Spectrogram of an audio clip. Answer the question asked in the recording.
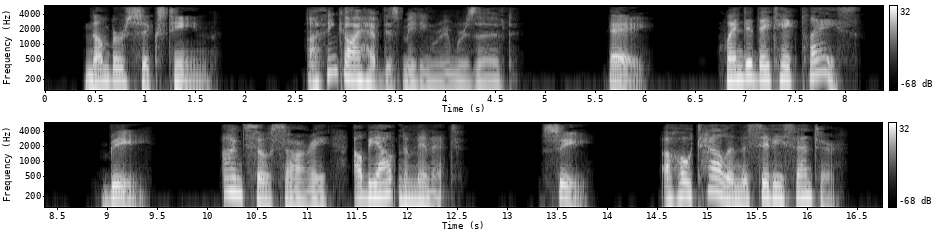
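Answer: B: I'm so sorry. I'll be out in a minute.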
